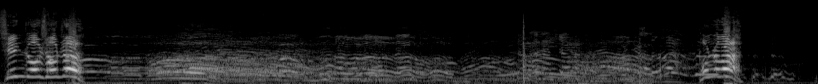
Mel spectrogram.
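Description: A group of men clamour over one another.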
